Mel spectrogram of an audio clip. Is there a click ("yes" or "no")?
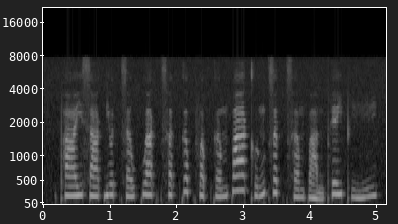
no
